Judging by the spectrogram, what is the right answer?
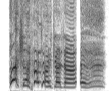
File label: lose loop, Italian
